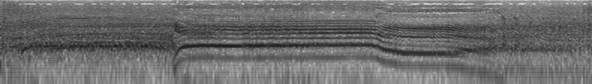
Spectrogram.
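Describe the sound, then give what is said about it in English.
A crowd in Orlando lets out a loud, sustained war growl, many voices roaring together, swelling into a held yell before the pitch slides downward and trails off near the end. “Let them hear your war growl!”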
